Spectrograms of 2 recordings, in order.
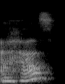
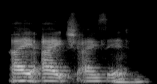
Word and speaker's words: Ahaz: Ahaz, A-H-A-Z, Ahaz, and Solomon.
